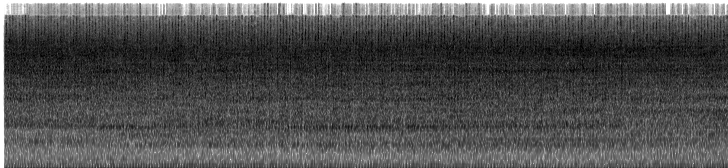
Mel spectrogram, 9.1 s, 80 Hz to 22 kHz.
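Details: 1998 GST idling: light quick ticking over a steady hum; owner suspects lifter tick.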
